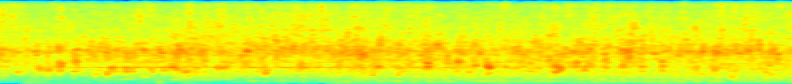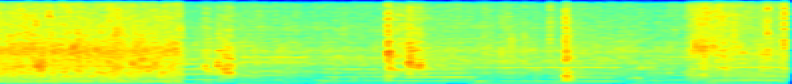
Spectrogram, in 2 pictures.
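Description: Garlic and oil sizzling in a hot wok as raw chopped meat is tipped in, over background music with a stepped bass line. About five seconds in the sizzle falls away, leaving the music and a few light clicks of the metal spatula against the wok.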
